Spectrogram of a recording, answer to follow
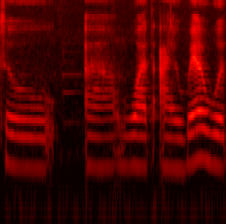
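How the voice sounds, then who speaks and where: A woman is speaking. She has an Indonesian accent. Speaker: beauty and fashion vlogger. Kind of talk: product review. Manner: halting, many fillers.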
